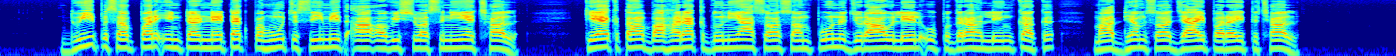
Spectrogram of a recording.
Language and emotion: Maithili, neutral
